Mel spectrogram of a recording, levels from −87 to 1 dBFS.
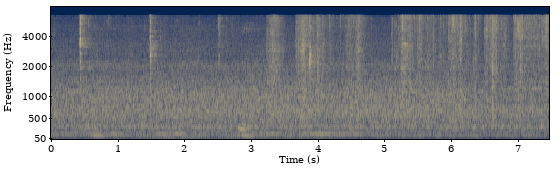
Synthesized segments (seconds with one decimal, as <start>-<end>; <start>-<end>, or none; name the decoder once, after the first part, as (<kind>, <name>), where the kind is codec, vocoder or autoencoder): none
